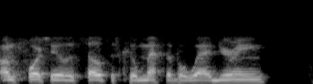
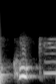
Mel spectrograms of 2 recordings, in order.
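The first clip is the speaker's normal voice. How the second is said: high piping coo-kee call; coqui frog call; 6 dB louder than usual. Retold or imitated. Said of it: "I'll go".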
